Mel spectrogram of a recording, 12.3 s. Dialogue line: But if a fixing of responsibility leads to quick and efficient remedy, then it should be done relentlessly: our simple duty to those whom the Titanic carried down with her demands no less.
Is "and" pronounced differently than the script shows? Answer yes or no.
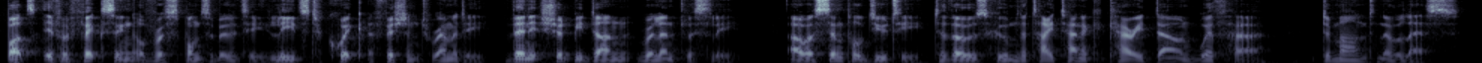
yes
